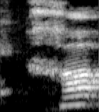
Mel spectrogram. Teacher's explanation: হলকের শেষ ভাগ অথবা কণ্ঠনালীর শেষ ভাগ থেকে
